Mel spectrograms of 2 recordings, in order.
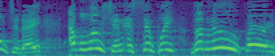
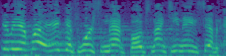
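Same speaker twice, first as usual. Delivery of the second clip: ordinary delivery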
